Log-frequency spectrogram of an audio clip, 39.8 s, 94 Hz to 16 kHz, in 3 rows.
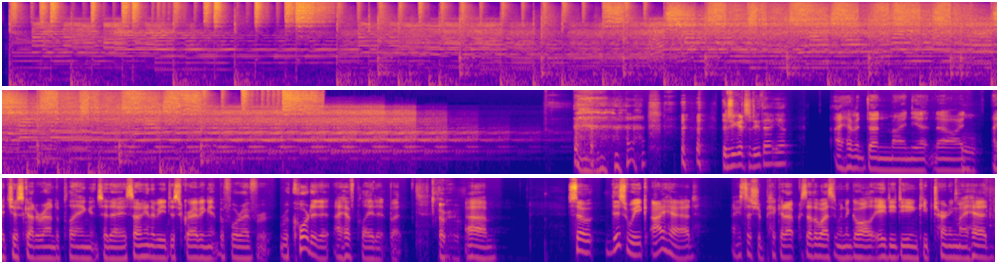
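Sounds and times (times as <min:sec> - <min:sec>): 
drums in a delay pedal demo: 0:00.0 - 0:18.1, 0:20.5 - 0:22.8
repeating notes from a delay pedal: 0:00.5 - 0:20.5
laughter: 0:20.9 - 0:23.0
speech: 0:22.9 - 0:33.2, 0:34.1 - 0:39.7.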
